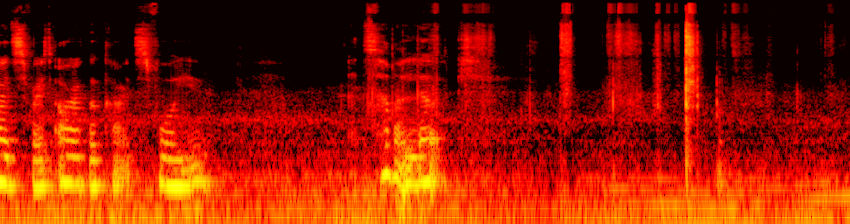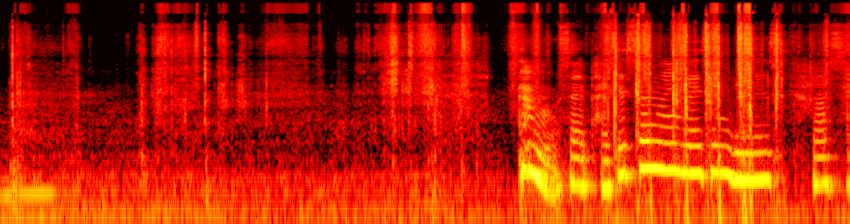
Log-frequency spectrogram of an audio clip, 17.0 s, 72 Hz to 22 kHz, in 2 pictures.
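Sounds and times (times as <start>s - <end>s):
cards shuffling and riffling: 5.3s - 7.5s, 8.5s - 17.0s
card snaps: 14.5s - 16.9s.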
